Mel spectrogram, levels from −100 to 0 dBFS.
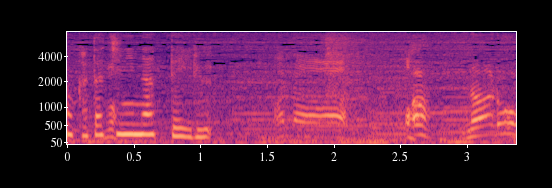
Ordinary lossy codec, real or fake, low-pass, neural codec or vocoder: none; real; none; none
